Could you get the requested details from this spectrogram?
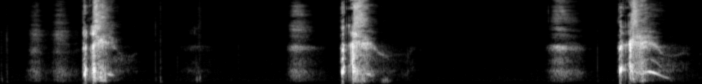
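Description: Three sneezes, each preceded by quick catching inhalations, sharp and explosive; a bout of sneezing.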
